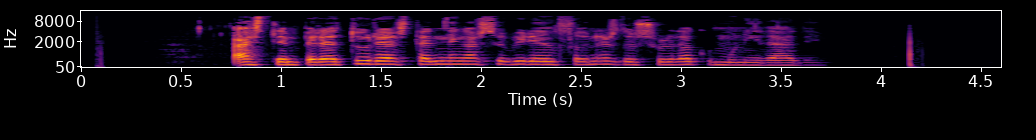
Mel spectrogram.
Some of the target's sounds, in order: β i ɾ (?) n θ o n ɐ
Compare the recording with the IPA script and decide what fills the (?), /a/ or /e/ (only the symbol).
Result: e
